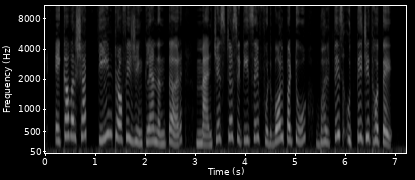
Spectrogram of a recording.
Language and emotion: Marathi, happy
